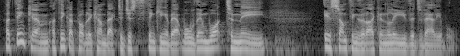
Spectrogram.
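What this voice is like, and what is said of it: Australian accent. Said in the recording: “you sound Australian ... Originally British ... lived in Australia for about 30 years ... That's where you picked up that accent.”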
